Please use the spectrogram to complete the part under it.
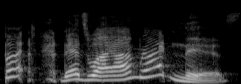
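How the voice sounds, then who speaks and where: A man's voice: sits high, huge pitch swings, takes it slowly, voice pushed up, heavily acted. A man voicing a pious, chirpy housewife who gushes earnestly as she reads out her moralizing fan fiction as a storybook. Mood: gushing, preachy. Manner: gushing, earnest, exaggerated emphasis. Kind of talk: dramatic storybook narration.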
